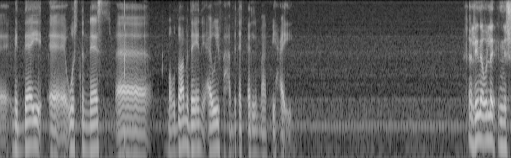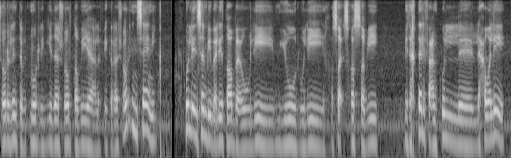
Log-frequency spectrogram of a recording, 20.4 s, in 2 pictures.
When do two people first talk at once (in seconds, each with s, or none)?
none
